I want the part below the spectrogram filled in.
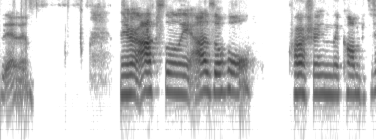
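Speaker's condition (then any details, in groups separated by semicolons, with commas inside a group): ALS; young onset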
